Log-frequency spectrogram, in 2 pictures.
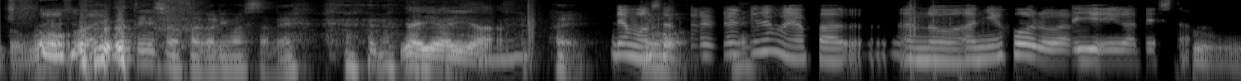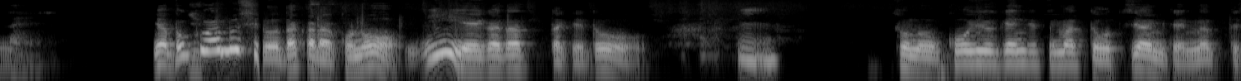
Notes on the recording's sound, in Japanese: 今回もリモート収録の為、音声に若干違和感もありますが、ご了承くださいませ。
